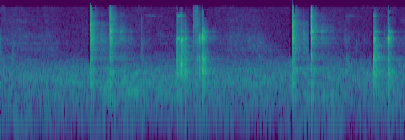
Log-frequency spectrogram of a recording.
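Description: Sharp metallic clicks in four pairs, about a second apart, from a half-inch drive Craftsman torque wrench and socket being worked on a wheel's lug nuts. The owner says the wrench is malfunctioning.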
